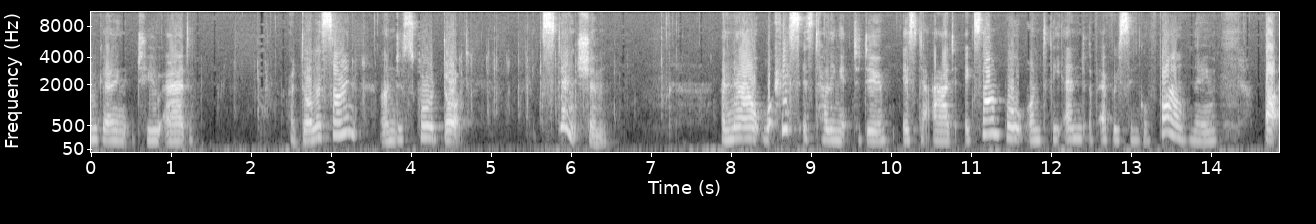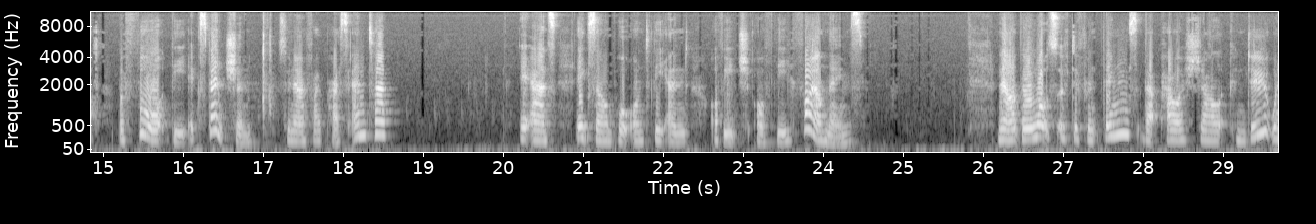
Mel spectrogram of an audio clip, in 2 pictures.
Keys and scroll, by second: 16.5 Return.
